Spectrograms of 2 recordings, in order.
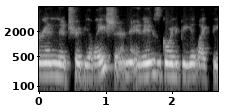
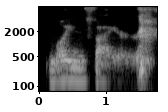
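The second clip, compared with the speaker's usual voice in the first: very quiet, gravelly TV narrator voice; 5 semitones lower, 13 dB quieter than usual. Quoting a TV narrator saying a phrase: Keith Morrison gravelly TV voice. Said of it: "Keith Morrison from Dateline in his gravelly T V voice say".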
